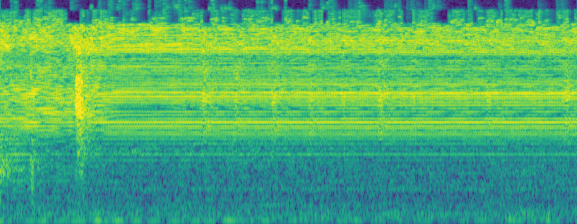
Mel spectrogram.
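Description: Oster Fast Feed hair clippers with the lever down, cutting hair during a mid fade haircut, a steady thin electric buzz close by with a brief louder flick near the start.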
